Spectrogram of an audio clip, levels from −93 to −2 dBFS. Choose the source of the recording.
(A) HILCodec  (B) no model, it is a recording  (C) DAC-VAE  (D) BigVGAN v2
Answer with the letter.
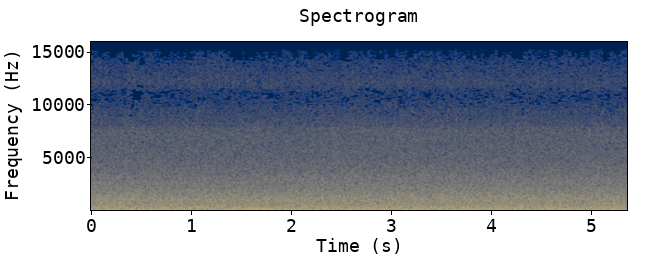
B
